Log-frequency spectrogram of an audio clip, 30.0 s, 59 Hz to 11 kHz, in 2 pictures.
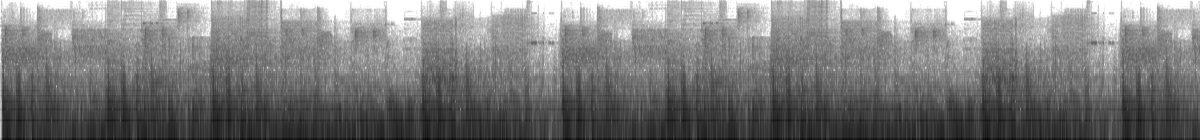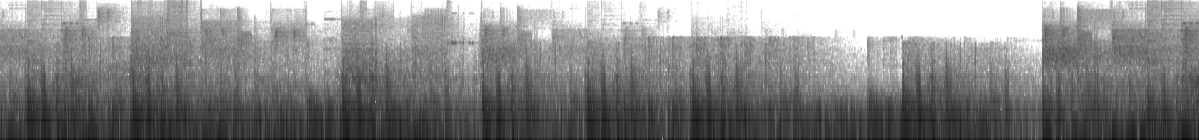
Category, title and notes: Music > Multiple instruments
Demo Track #3106 (Industraumatic)
Noise, Cyberpunk, Sci-fi, Industrial, Horror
